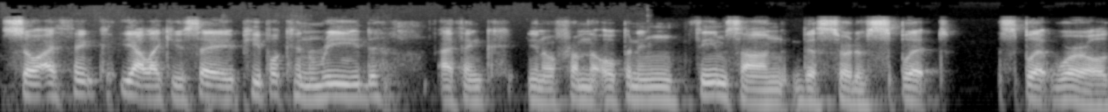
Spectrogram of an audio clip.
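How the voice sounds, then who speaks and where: A man with an American accent at medium pitch and a fairly slow pace, with ordinary pitch variation and an ordinary speaking voice. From United States. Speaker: music professor. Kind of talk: interview.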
